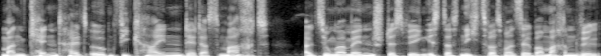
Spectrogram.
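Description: In a very clean recording with a silent background, a man speaks at a moderate pace in a plain, everyday voice, fairly high-pitched, with lively intonation and very even loudness. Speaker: podcast host. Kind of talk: casual chat.

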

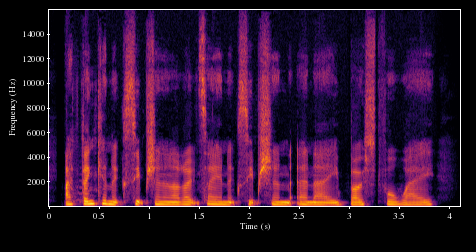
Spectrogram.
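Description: A woman is heard in a dry, close sound with no echo on a very clean recording with a silent background. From New Zealand, King Country. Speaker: corporate Māori strategy director. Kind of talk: interview conversation. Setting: studio.

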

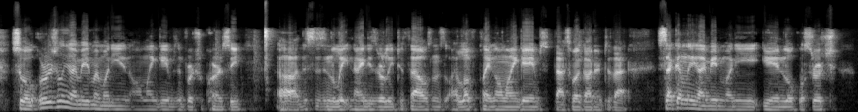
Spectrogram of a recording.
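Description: Very fast talking from a man comes through noticeable background noise. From Pakistan, Saudi Arabia and Japan; Kashmiri heritage. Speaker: entrepreneur. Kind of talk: interview.

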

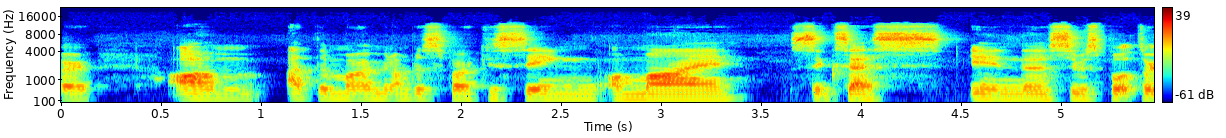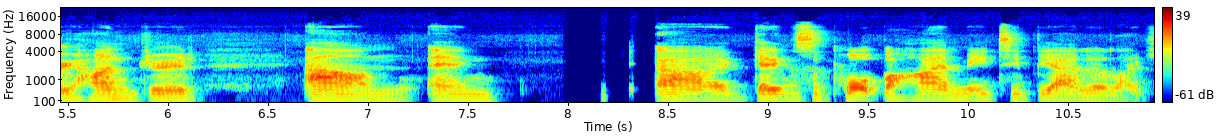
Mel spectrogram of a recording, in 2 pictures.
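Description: With an Australian accent, a woman speaks fairly slowly in a fairly low voice. Her tone is bright and sharp, and her intonation is flat and monotone. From South Australia, Adelaide. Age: 20s. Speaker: motorbike racer. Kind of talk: casual chat. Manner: casual, laughs often.

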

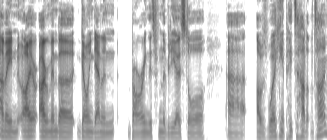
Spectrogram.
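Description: A man's fairly low, fairly quick voice with an Australian accent and fairly even intonation, dry and close with no echo, on a very clean recording with a silent background. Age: 40s. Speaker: podcaster. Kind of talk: casual chat.

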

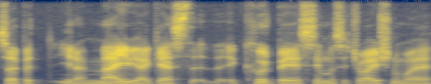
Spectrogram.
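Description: On a very clean recording with a silent background, a man with an Australian accent talks at a fairly quick pace and a medium pitch. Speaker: podcast host and financial planner. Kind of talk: casual interview about investing.

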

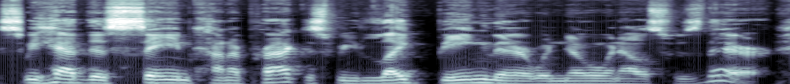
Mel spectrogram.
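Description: A man with an American accent uses a normal speaking voice at medium pitch and a moderate pace. The recording is very clean, with a silent background. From Chicago area, US Midwest. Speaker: multidisciplinary artist and architect. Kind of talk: interview.

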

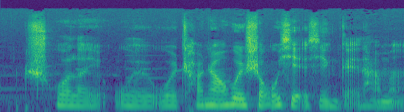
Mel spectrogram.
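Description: Music plays behind a woman speaking in a flat monotone. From China. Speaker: single mother sharing her story. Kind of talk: personal story in casual interview.

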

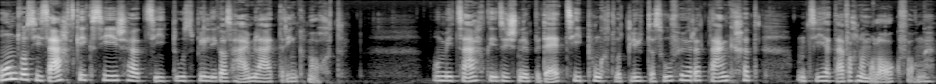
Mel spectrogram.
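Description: A woman speaks at a fairly quick pace in a dark, mellow tone, her intonation fairly even. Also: fairly low pitch for a woman. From Switzerland, Zurich area. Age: 50s. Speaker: parent educator and coach. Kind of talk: interview. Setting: at guest's home.

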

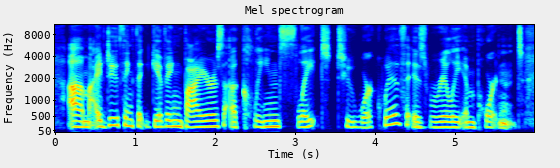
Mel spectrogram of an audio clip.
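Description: A woman speaks in a normal speaking voice at a fairly low pitch, with ordinary pitch variation, a fairly slow pace and hardly any pauses, in a very clean recording with a silent background and a dry, close sound with no echo. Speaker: real estate agent. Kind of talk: casual interview. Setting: studio.

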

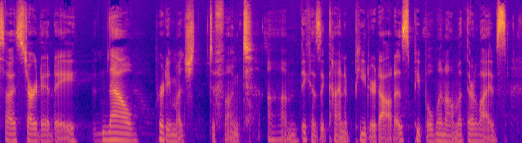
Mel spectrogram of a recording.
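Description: A woman talks with vocal fry and fairly even intonation. The recording is very clean, with a silent background. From South Louisiana. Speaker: hostel owner and thru-hiker. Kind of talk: casual interview.

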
